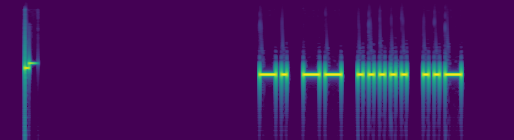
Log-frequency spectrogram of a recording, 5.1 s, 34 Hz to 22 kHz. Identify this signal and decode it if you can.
Morse code, heard as a keyed tone, about 22 wpm, 700 Hz. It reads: NM5U
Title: USA Call Signs - 4 Characters - 22wpm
